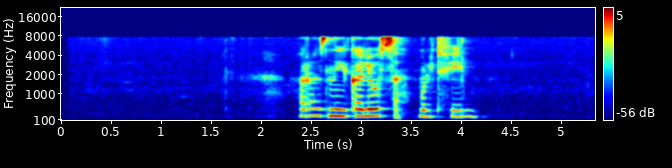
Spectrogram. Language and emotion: Russian, neutral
